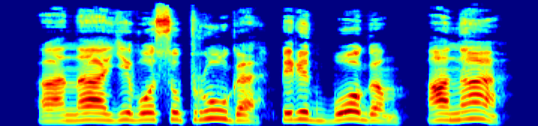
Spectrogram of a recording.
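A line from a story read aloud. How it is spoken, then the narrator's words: Barked. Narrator (Russian): рявкнул он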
